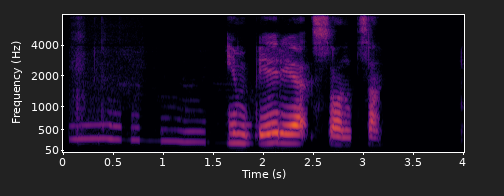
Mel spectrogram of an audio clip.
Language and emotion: Russian, neutral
